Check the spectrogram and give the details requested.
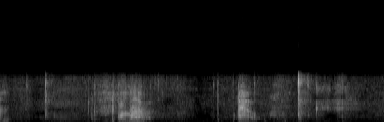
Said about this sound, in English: dogs barking, everything going on. If you're calling in, we got everything loose tonight.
